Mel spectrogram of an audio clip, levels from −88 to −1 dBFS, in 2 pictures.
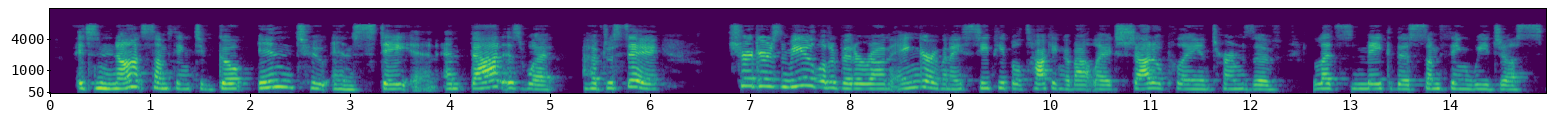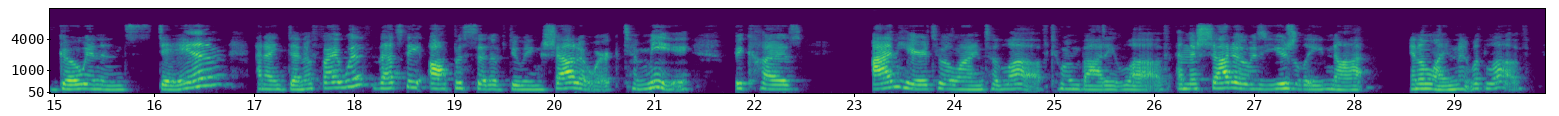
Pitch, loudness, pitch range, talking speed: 210 Hz, -23 LUFS, 190-230 Hz, 160 wpm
